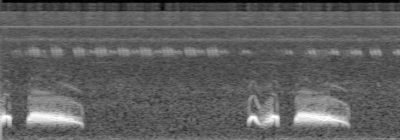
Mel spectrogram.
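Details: Lure call of a spotted dove meant to excite wild doves. Two cooing phrases, each a short warbled lead-in note and then a drawn-out, low, falling coo, with a faint rapid high ticking behind.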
